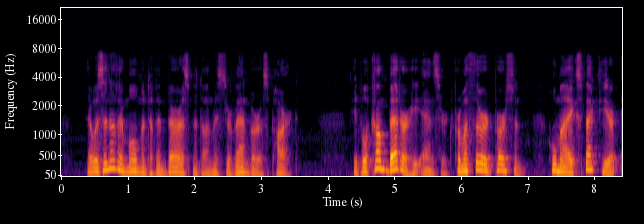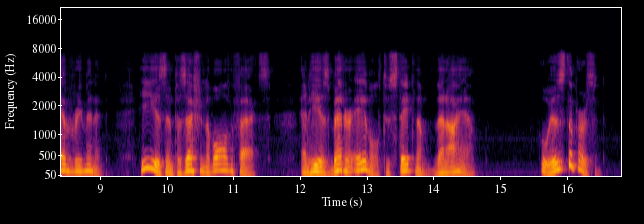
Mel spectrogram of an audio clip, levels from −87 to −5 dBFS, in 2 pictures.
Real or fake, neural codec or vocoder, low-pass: real; none; 7.2 kHz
